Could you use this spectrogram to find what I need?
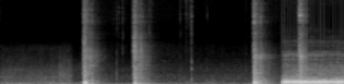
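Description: A heavy metal lid scrapes onto a stone rim.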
